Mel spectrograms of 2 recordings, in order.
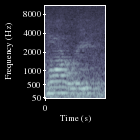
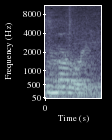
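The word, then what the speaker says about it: Maury: pronounced like they're spelled m-a-u-r-y county in tennessee is not mari it's murray uh him h-e-n-r-i-c-co is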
